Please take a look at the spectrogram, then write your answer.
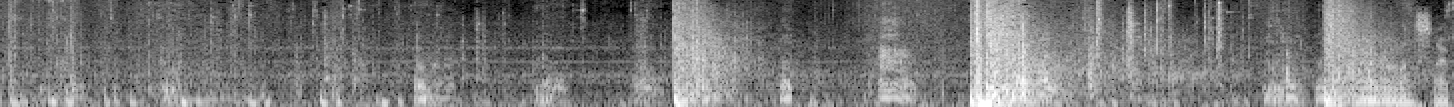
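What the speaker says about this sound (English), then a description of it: "Everyone's sniping." Sniper rifle fire in a video game: a few loud, sharp cracks spaced seconds apart, cutting through a continuous patter of horse hoofbeats in the background.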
